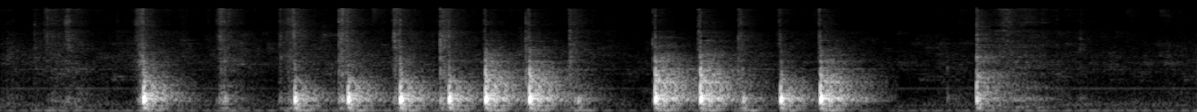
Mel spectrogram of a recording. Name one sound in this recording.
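A cleaver chops rapidly through garlic on a wooden chopping board.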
